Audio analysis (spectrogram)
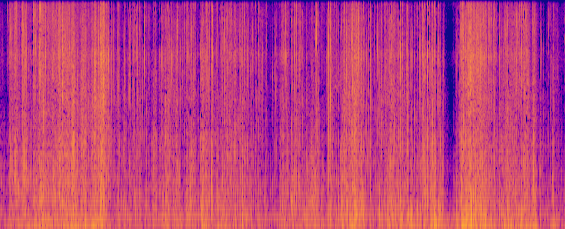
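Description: Fingertips grip and crinkle a thin clear plastic bag wrapped around a small black fabric pouch, held close. A continuous, bright, crackling crinkle of plastic film is heard, swelling and easing in dense bursts with a brief pause near the end.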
